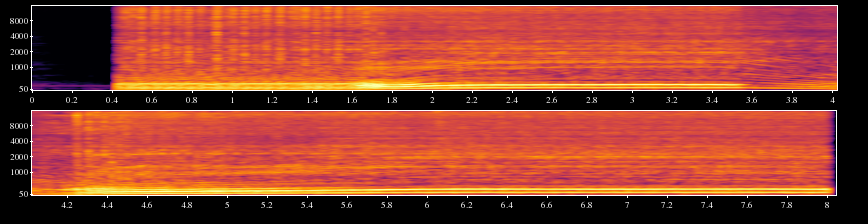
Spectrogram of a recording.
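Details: Two-stroke saw (not the presenter's own chainsaw) at full throttle adjusting the high-speed mixture: steady high buzz bogs down at the rich spot, then climbs back clean as leaned out.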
